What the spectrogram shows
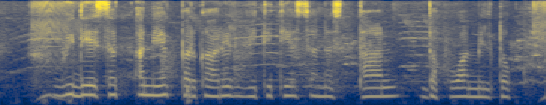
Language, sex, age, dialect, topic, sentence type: Magahi, female, 18-24, Northeastern/Surjapuri, banking, statement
